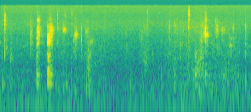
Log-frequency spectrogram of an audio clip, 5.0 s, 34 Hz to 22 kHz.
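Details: Schipperke puppies, 36 days old, playing with their mother, give a few short, high yips and squeaks, then a quieter stretch.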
